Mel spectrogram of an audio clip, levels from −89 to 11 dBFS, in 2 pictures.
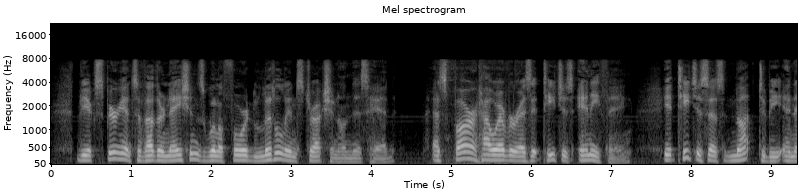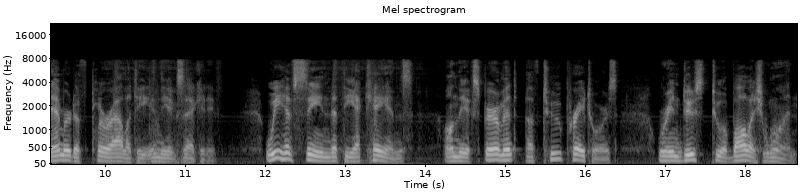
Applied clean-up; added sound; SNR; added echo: neural separator model SepFormer DNS4.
